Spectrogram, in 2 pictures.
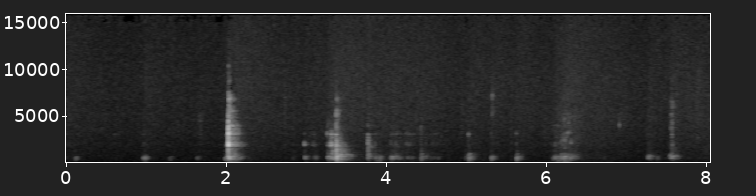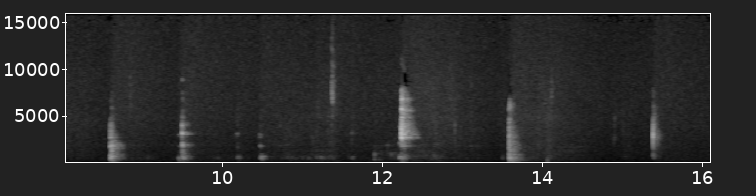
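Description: Metal parts click and clank as they are handled.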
